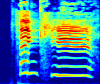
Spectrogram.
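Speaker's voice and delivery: high, loud cheerful thanks; a kind woman thanking him brightly; bright woman's voice. A narrator's reading.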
